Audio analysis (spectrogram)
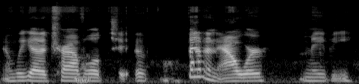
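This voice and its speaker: A woman's voice: lowish voice, fairly even intonation, moderate pace, vocal fry, bright, forceful tone, low-quality recording. A middle-aged woman co-hosting a livestream in casual, folksy chat, reading out and greeting viewers. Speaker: livestream co-host.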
